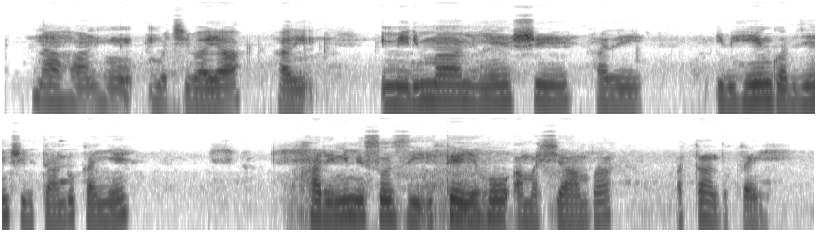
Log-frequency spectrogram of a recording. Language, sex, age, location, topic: Kinyarwanda, female, 18-24, Nyagatare, agriculture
